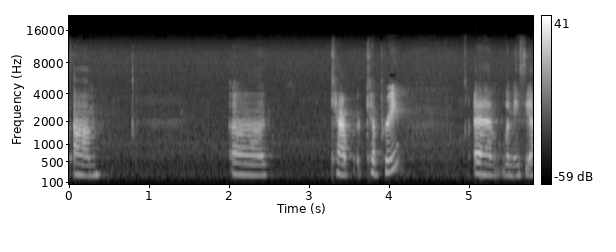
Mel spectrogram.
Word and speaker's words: Capri: you see i did pronounce array and it's pronounced um capri so it's this whole collection is based on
